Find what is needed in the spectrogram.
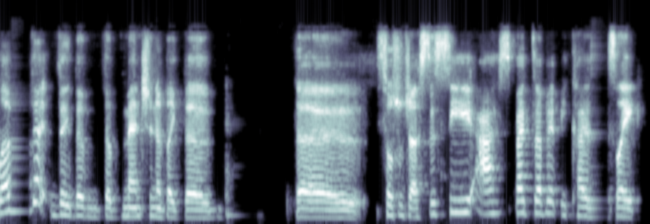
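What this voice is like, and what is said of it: Usual voice. Nothing is said of it.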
